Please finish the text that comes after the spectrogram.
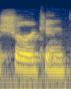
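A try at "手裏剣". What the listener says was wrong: Shuriken. There is an I.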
